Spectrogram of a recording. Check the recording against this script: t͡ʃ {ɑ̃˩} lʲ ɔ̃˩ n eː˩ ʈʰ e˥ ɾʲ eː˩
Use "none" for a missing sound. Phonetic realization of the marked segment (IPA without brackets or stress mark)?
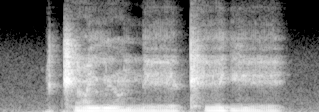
ɑ̃˧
